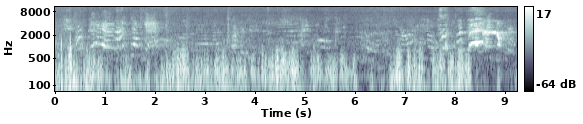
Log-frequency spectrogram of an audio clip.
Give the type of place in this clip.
park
